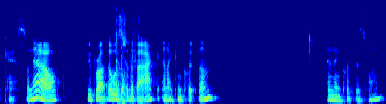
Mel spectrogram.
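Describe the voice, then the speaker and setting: A woman's voice: fairly low pitch, expressive, slow pace, creaky, pauses often. Woman murmuring through a craft demo. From Canada. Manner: chatty, drops to a soft murmur or whisper while concentrating on her hands. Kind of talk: live craft tutorial, thinking aloud while working.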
